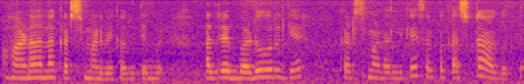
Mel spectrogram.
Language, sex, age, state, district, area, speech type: Kannada, female, 30-45, Karnataka, Hassan, urban, spontaneous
